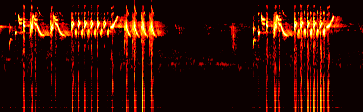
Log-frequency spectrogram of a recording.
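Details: European goldfinch singing, Tizi Ouzou, Algeria. Lively phrases of quick, tinkling high notes and rattling trills are broken by a short pause, then a second similar phrase.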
